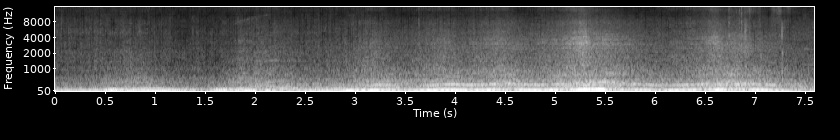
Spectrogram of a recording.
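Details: VW Crafter diesel revving after the cracked EGR corrugated pipe was brass-welded: deep rumble rising and falling smoothly through a few blips with no hiss or exhaust leak; healthy, even revving.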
